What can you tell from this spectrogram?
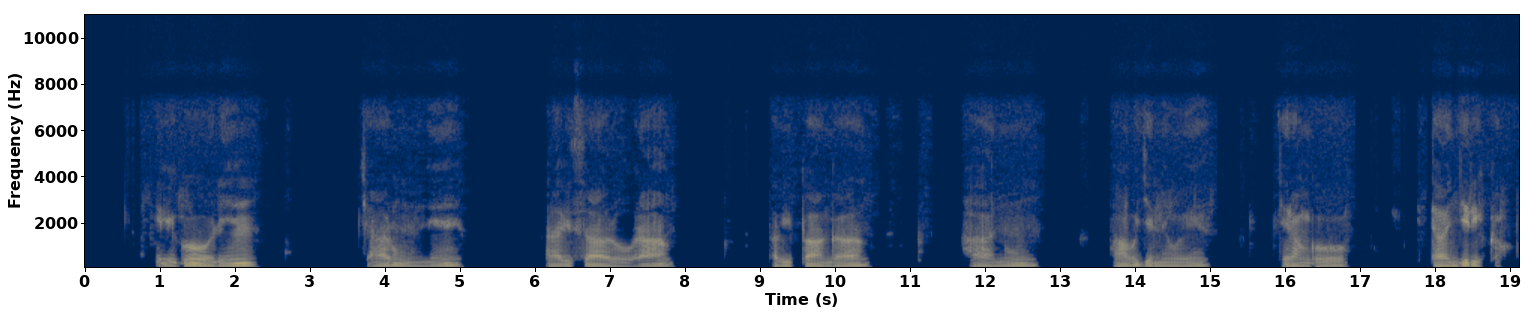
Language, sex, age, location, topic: Kinyarwanda, male, 50+, Musanze, agriculture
